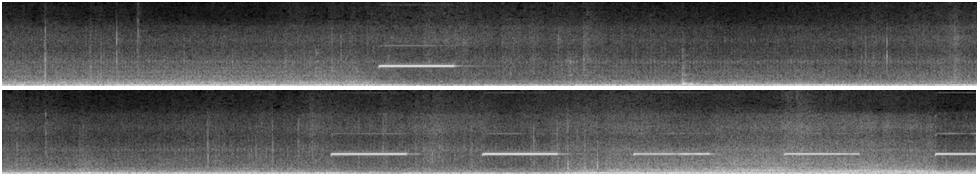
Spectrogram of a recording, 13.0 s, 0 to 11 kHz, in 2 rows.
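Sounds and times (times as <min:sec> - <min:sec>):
skid steer engine revving: 0:00.0 - 0:12.9
reverse alarm beeping: 0:02.5 - 0:03.2, 0:08.7 - 0:12.9.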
